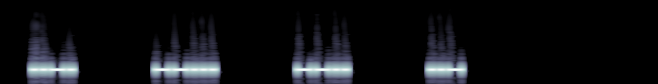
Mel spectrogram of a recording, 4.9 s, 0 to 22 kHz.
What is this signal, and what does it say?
Morse code, heard as a keyed tone, about 34 wpm, spaced as for 12 wpm, 700 Hz. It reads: F7ZU
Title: USA Call Signs - 5 Characters - 6x Character Spacing - 35wpm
